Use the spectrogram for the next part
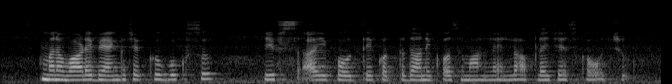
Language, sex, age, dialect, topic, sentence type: Telugu, female, 25-30, Telangana, banking, statement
